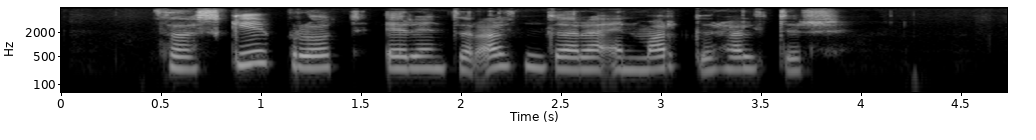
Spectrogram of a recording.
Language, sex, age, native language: Icelandic, female, 15, Icelandic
